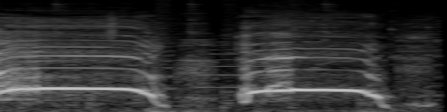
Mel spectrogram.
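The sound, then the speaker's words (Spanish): A voice imitates a woman screaming: two loud, sustained high-pitched cries, each held steady for under a second before dropping off, with a short pause between. “Y la señora gritando.”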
